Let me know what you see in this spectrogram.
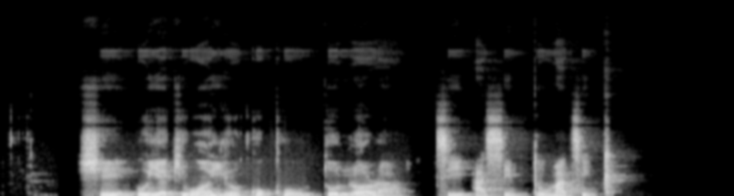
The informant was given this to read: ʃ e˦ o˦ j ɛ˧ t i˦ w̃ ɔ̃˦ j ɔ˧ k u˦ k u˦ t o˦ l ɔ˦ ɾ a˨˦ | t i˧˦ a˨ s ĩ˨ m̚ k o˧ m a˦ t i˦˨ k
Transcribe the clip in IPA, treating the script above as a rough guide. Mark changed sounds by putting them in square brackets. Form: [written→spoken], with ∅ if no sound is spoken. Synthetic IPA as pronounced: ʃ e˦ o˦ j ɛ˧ [t→k] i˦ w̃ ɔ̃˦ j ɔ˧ k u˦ k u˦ t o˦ l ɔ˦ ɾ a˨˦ | t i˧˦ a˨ s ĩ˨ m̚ [k→t] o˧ m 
